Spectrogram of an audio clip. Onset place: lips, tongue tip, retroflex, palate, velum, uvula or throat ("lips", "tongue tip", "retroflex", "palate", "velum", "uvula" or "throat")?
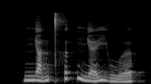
palate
